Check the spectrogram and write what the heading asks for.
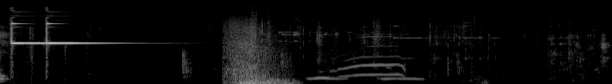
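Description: A single bright bell-like ding from a subscribe-button notification sound effect, ringing and fading away over about two seconds. It is followed by a short rushing noise, then a brief rising goat bleat.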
